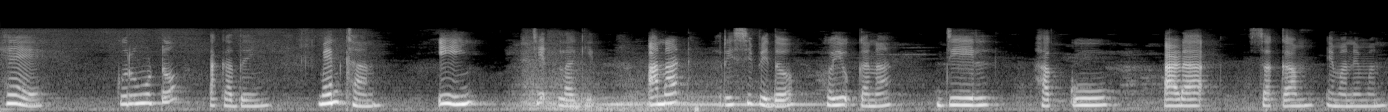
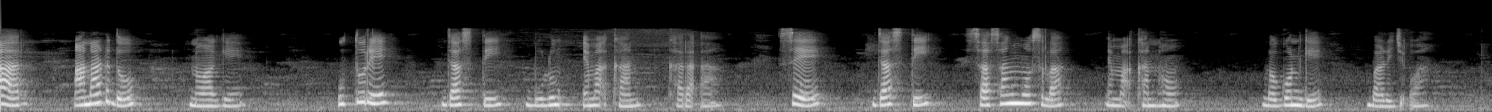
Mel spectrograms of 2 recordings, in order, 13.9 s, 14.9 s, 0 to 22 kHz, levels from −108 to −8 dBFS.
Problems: background sounds at intervals, background conversations at intervals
